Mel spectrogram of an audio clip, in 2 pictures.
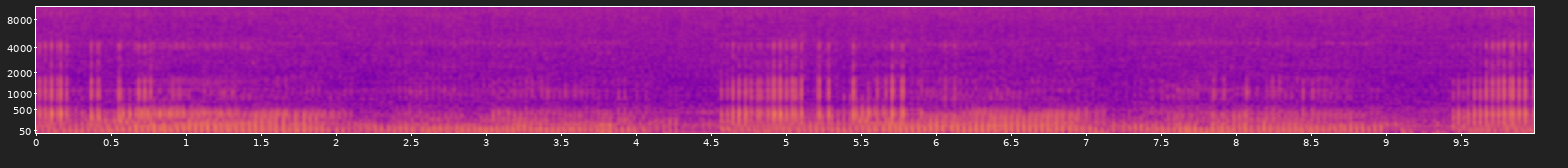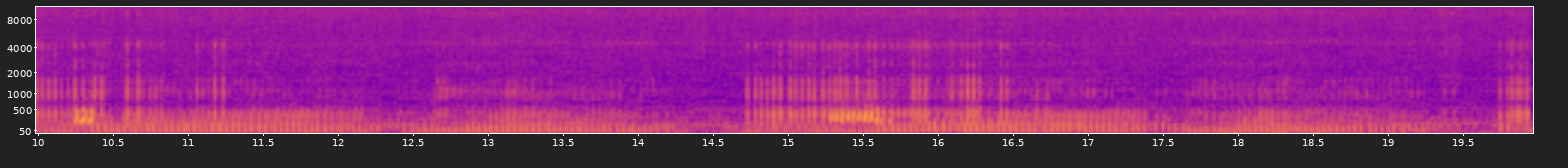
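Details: Slowed-down purr of a house cat, a deep rumbling drone in long phrases of a few seconds each, separated by short softer dips as the cat breathes.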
